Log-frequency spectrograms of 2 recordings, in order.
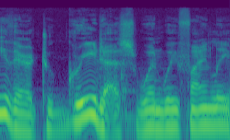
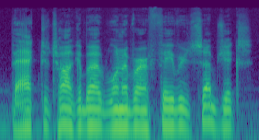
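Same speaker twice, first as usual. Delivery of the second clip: usual speaking voice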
